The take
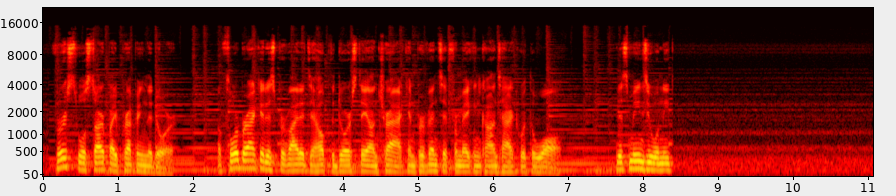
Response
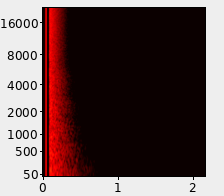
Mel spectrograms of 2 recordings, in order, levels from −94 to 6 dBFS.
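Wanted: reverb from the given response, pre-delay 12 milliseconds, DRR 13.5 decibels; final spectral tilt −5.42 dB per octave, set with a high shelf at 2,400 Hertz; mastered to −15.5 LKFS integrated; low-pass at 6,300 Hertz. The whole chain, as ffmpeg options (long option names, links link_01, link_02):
-filter_complex "[0:a]lowpass=6300,highshelf=frequency=2400:gain=3,asplit=2[link_01][link_02];[1:a]atrim=start_sample=2205,adelay=12[link_03];[link_02][link_03]afir=irnorm=-1:irlink=0,volume=-15dB[link_04];[link_01][link_04]amix=inputs=2:normalize=0,volume=13.5dB"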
